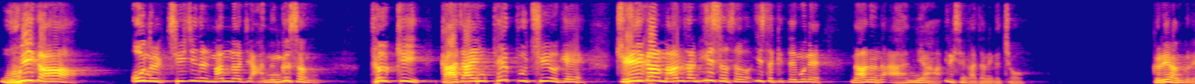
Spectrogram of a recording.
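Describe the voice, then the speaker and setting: A man speaks at an extremely high pitch in a bright, sharp, animated tone, his voice raised and projected. His intonation is lively, his pace moderate, with long, frequent pauses and big swings in loudness. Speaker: pastor. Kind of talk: sermon.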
